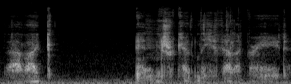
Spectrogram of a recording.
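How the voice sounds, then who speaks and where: A woman whispering casual, gushing ASMR commentary as she presents an unboxing, in a breathy, informal way. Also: a little slow, a bit bright.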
